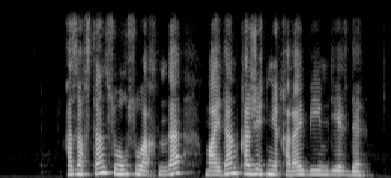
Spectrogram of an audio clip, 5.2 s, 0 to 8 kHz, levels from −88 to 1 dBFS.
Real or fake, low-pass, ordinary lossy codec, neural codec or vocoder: fake; 7.2 kHz; none; codec, 24 kHz, 3.1 kbps, DualCodec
